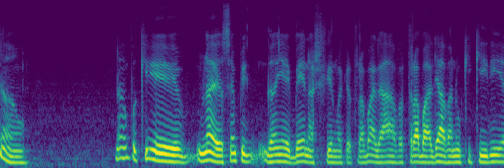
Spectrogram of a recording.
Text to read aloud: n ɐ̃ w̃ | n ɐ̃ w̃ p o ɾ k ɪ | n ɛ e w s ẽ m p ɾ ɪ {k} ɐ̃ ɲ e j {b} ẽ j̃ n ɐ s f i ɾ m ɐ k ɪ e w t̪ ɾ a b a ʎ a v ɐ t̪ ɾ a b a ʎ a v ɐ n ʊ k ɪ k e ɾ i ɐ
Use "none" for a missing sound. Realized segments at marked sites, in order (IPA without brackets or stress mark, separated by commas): ɡ, b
